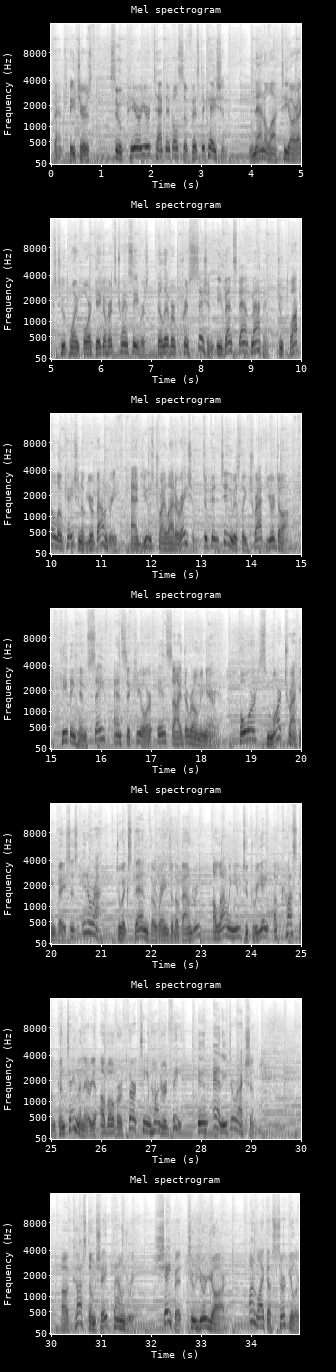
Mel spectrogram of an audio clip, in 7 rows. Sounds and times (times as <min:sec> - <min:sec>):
Speech: 0:00.0 - 0:29.2, 0:30.2 - 0:34.9
Music: 0:00.0 - 0:34.9.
